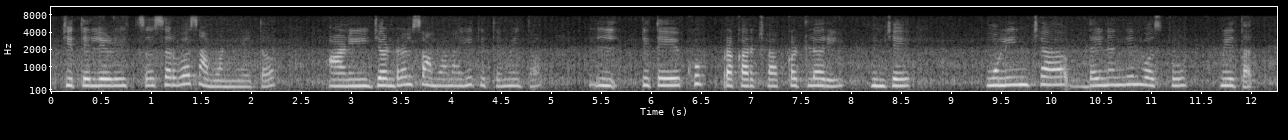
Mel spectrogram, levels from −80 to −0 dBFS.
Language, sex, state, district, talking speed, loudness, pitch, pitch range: Marathi, female, Maharashtra, Chandrapur, 110 wpm, -17 LUFS, 270 Hz, 255-295 Hz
